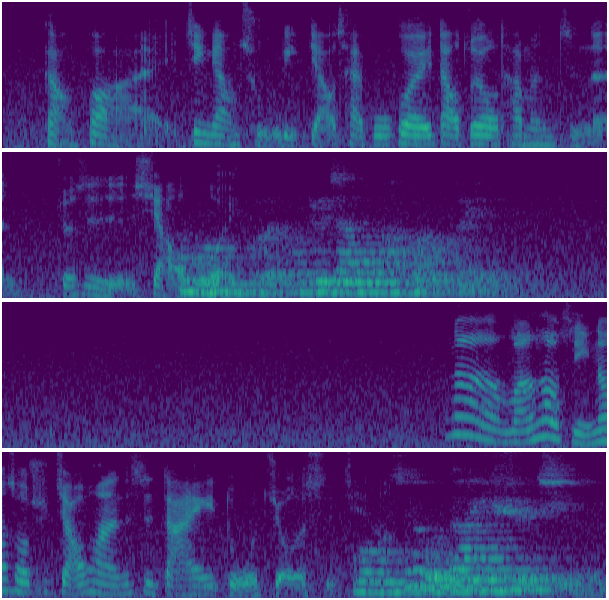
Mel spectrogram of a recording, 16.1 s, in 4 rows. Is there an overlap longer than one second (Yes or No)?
No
